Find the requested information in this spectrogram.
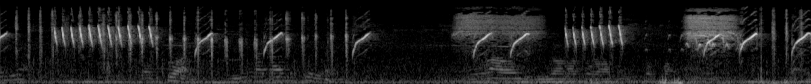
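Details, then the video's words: Fairly active bar-winged prinia giving its 'brem AK47' rapid-fire song, recorded to train other birds. Fast high note bursts alternate with repeated upswept whistles, and two brief hissing noise bursts occur among the phrases. "Ciblek semi gacor, brem Ak47, baik buat masteran."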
